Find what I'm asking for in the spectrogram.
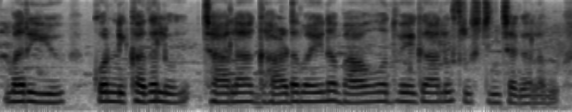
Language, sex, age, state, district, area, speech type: Telugu, female, 18-30, Andhra Pradesh, Anantapur, rural, spontaneous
